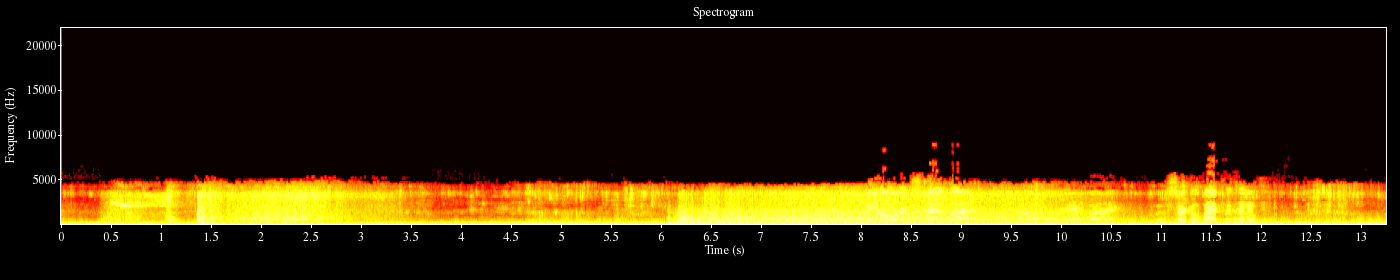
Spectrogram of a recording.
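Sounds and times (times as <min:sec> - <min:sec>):
depth bombs released from a ship exploding: 0:00.0 - 0:13.2.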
